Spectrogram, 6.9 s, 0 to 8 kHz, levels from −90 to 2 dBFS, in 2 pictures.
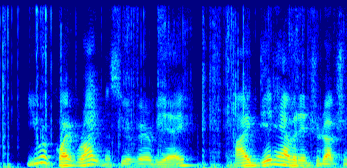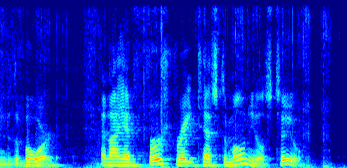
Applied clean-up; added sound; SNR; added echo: none; Tearing; 19 dB; none.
